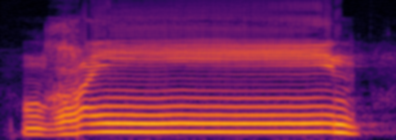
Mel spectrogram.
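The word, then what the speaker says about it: غین: Ghain is pronounced from the top part of the throat.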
